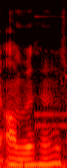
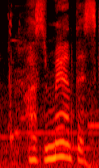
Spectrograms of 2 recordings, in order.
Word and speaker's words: Osmanthus: We've got strawberry and osmosis. Which one would you like? I want to go with the osmosis flavor then. Here you go. So the candy. Take care. Osmanthus candy. That's how you say it.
